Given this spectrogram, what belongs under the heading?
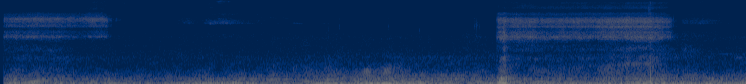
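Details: Low, rumbling, steady, unlabored snore from a Beagle sleeping on a sofa; ordinary sleep snoring.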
